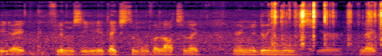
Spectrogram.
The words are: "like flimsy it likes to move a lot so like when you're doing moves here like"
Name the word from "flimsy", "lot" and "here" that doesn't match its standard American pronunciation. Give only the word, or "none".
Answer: none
